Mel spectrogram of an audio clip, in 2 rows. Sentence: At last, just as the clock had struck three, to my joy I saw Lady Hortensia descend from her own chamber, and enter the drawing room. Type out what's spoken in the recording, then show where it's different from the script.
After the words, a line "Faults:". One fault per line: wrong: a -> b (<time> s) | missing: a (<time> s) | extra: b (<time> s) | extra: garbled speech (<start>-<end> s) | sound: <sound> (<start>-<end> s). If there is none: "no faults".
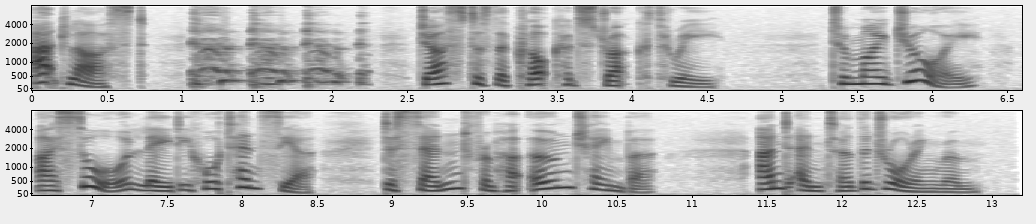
At last, just as the clock had struck three, to my joy I saw Lady Hortensia descend from her own chamber, and enter the drawing room.
Faults:
sound: cough (1.1-2.3 s)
